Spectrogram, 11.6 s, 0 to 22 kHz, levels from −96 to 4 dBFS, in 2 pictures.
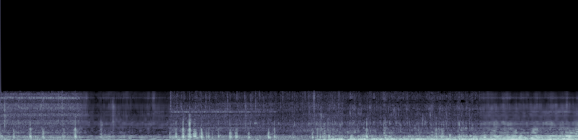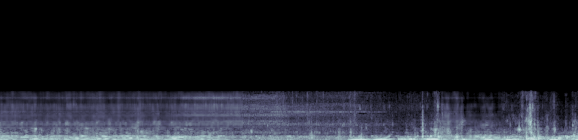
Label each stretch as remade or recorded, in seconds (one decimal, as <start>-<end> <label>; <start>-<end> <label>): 0.0-0.8 recorded; 0.8-1.7 remade; 1.7-4.8 recorded; 4.8-8.2 remade; 8.2-10.2 recorded; 10.2-10.8 remade; 10.8-11.6 recorded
